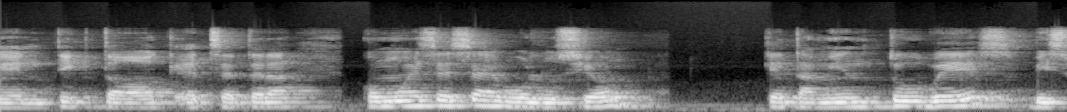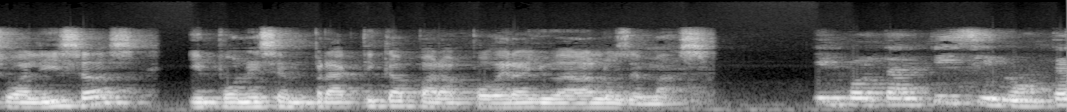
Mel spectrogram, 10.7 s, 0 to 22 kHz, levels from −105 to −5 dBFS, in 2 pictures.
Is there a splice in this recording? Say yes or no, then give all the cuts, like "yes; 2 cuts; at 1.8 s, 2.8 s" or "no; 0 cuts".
no; 0 cuts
